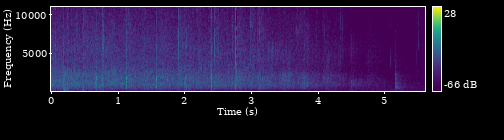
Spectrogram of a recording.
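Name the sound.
audience applauding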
